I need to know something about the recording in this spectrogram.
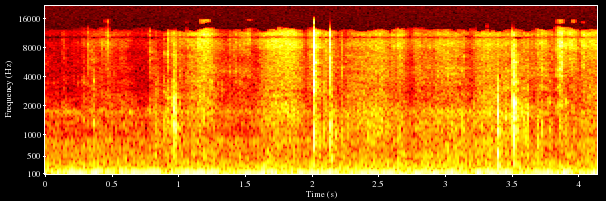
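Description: Faint handling of paper and a liquid glue bottle: the bottle's tip rubbing glue along a small cardstock tag, with a couple of light clicks, over a steady low hum.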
